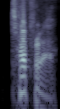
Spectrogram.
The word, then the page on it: tephra: American English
